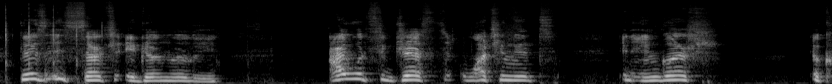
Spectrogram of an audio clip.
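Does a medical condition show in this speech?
Yes: mobius syndrome.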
